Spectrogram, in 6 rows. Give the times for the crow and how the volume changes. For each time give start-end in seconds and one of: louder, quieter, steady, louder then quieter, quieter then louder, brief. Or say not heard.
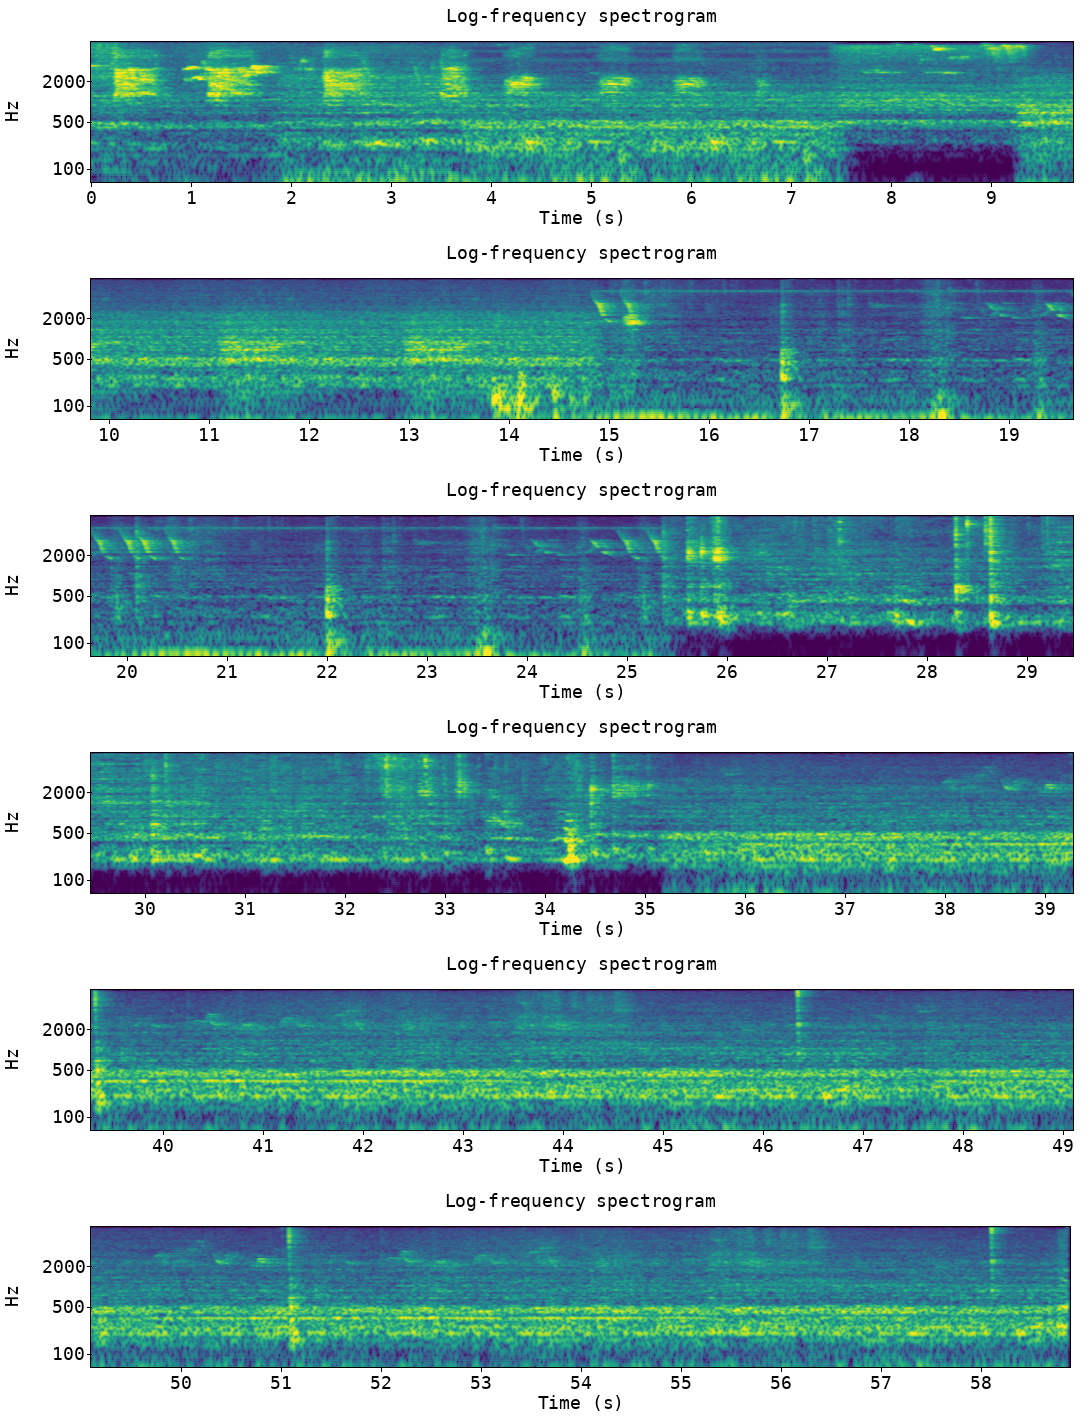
0.0-6.8 quieter
13.8-15.3 brief.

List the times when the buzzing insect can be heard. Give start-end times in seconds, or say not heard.
0.0-58.8.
